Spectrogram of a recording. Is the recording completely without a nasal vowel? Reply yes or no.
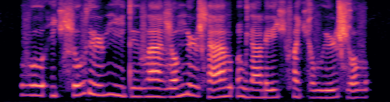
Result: no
